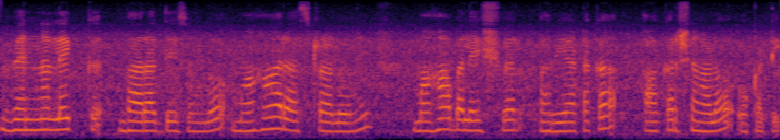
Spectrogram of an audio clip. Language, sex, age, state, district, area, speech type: Telugu, female, 18-30, Andhra Pradesh, West Godavari, rural, read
